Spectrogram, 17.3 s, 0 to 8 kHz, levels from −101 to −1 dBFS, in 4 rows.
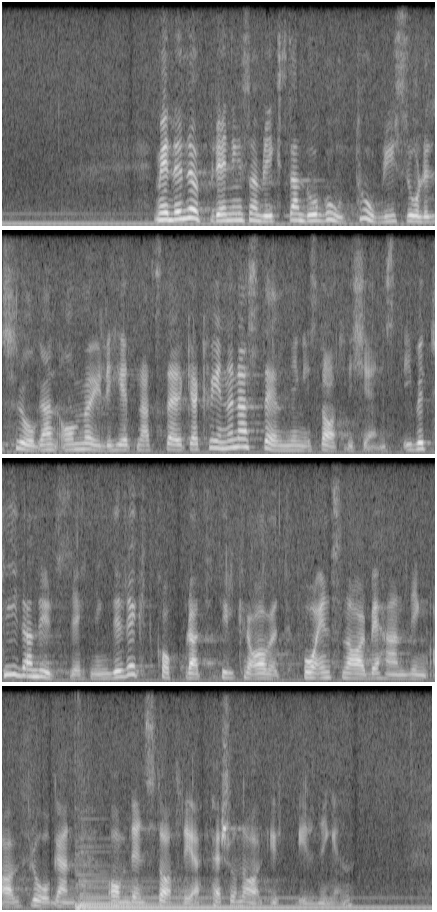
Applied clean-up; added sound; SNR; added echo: none; Acoustic guitar; 14 dB; none.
